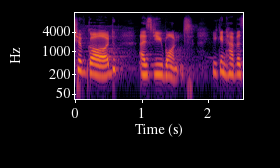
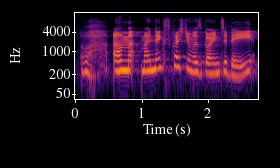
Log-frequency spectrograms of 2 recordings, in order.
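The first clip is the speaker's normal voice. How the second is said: ordinary delivery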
